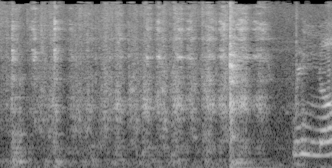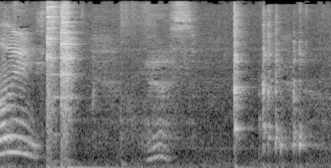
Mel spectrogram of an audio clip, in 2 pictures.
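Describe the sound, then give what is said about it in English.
A knife scrapes and rasps through a slice of toast in repeated rough strokes. Brief voices and a child's sing-song sounds are mixed in. “That was the noise of me cutting the toast with a knife.”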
